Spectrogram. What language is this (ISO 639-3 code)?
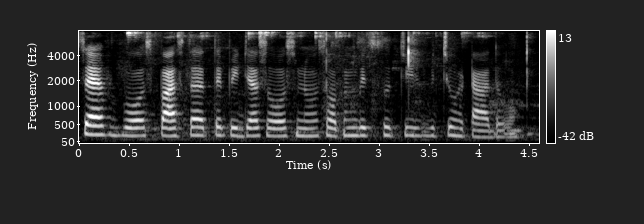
pan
